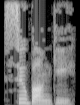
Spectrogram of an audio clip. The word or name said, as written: subhangi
